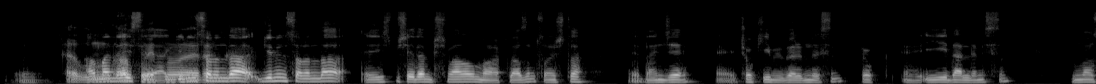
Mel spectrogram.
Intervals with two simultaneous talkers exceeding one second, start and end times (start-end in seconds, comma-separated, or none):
0.8-2.6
